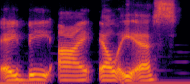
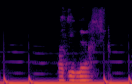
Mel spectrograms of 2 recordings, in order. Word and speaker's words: Aviles: I guess that's how you pronounce it, a v i l e s. Aviles.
